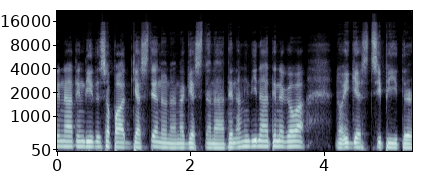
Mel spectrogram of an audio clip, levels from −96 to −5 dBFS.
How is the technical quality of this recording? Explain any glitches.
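No glitches to speak of; nothing in this recording stands out as a technical problem.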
